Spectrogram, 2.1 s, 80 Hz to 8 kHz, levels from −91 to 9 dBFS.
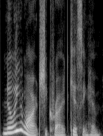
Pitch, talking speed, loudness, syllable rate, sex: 215 Hz, 205 wpm, -15 LUFS, 4.6 syllables/s, female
